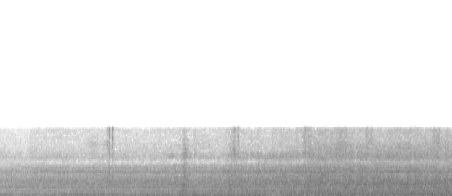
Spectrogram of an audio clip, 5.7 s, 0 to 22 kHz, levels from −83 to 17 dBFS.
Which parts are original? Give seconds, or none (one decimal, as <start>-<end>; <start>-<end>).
1.6-3.4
